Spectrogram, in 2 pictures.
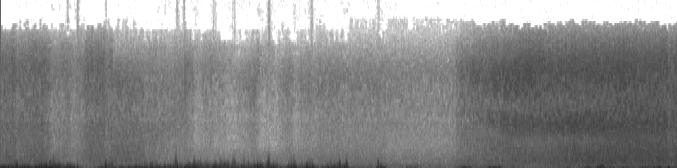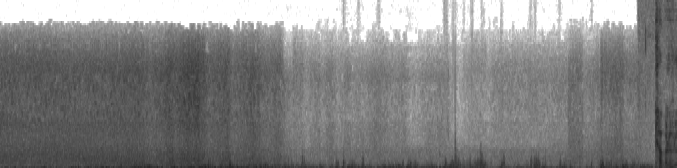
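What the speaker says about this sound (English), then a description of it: "the odd large wave is still sending the wash quite some distance" Surf washing up a Holderness beach at Aldbrough at high tide, a continuous roar of breaking waves with a larger surge of wash swelling through the middle, mixed with wind buffeting the microphone.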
